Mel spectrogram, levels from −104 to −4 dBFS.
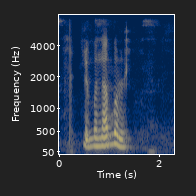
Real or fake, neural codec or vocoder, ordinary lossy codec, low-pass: fake; codec, 32 kHz, 1.9 kbps, SNAC; none; 7.2 kHz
